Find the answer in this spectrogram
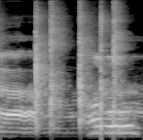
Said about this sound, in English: Golf clap for pulling this out. A hot golf clap. Hot ass golf clap.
